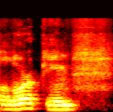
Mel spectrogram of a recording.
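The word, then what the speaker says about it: oleuropein: Now, the olive leaf extract has something called alorapine. And although it's pronounced different ways, so if you hear it, alorapine is how we're pronouncing it.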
